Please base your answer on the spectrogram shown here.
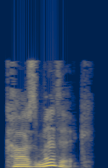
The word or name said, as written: cosmetic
